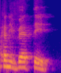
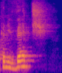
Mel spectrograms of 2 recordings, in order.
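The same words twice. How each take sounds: First: The final t is a plain t sound. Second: The final t sounds like ch before i. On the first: "a gente não fala canivete" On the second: "nós aqui no Sudeste pronunciamos muito ti"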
